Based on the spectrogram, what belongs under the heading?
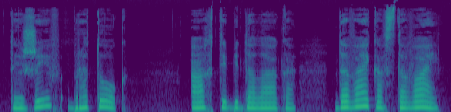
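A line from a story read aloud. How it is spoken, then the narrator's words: Soft, slightly husky, clear. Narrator (Russian): Мягкий, с легкой хрипотцой голос отчетливо произнес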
